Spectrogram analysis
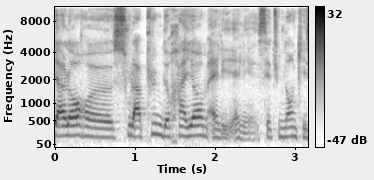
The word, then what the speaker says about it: Khayyam: Voilà, d'Omar, j'allais dire Khayyam, mais on dit Khayyam. Oui, Omar Khayyam, et vous pouvez dire Khayyam, vous pouvez le prononcer à la française.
